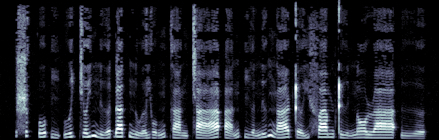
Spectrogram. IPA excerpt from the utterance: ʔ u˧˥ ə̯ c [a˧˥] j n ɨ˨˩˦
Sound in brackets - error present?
yes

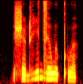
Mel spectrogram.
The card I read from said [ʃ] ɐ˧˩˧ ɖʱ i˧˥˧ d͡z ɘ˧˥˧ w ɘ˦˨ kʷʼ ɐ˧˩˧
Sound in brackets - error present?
no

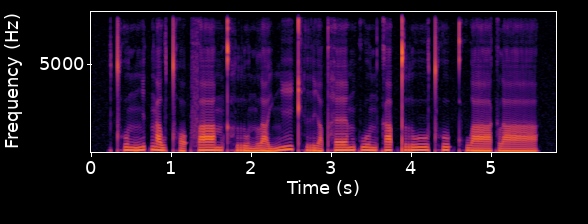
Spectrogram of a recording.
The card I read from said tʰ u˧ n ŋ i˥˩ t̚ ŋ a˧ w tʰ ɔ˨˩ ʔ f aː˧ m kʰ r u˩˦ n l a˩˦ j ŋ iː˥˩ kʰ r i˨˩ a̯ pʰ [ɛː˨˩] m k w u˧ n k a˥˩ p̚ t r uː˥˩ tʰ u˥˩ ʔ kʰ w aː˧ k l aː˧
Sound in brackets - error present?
yes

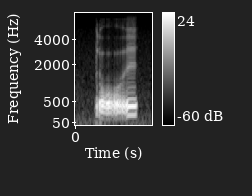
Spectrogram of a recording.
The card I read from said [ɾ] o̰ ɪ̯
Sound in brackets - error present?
no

